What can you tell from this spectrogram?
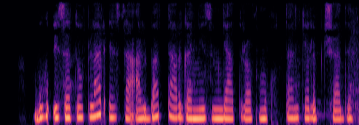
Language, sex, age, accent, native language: Uzbek, female, 18-24, Andijon, Uzbek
